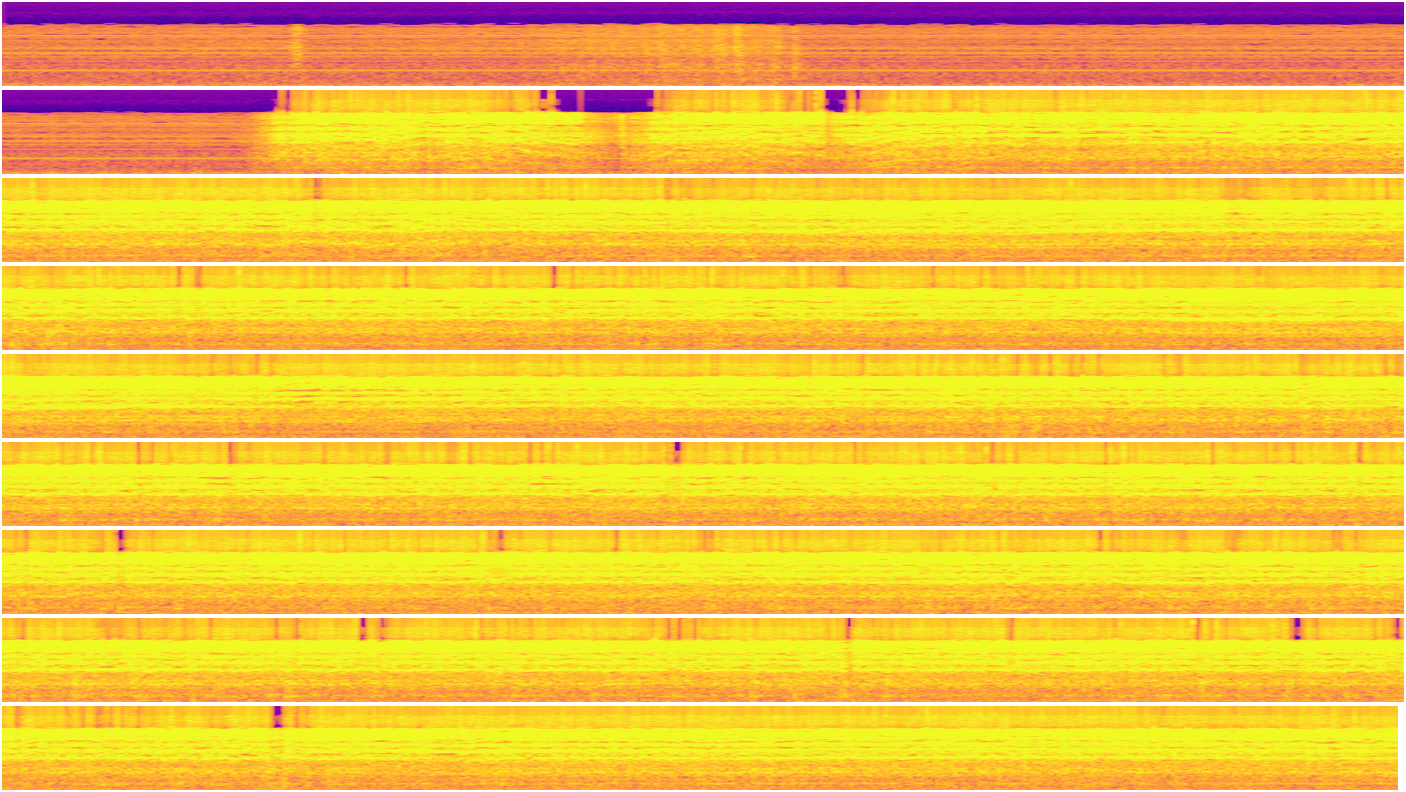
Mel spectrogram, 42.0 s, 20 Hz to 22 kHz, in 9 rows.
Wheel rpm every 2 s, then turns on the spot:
0, 10, 10, 120, 210, 230, 220, 230, 230, 220, 230, 240, 230, 230, 230, 230, 230, 240, 240, 220, 230.
2-4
